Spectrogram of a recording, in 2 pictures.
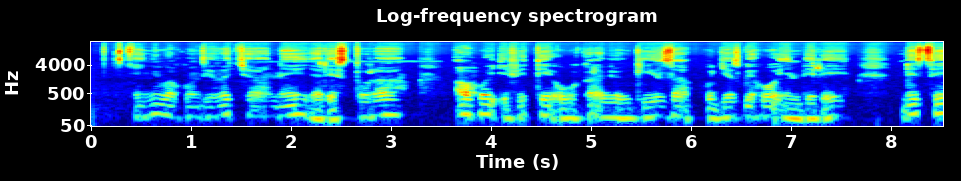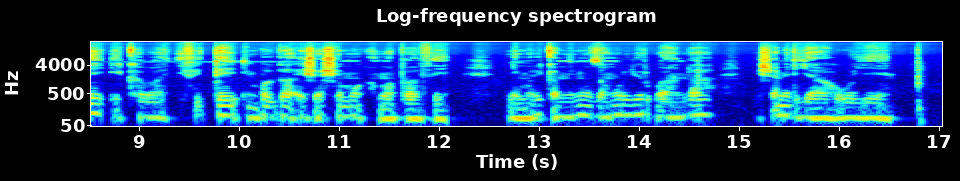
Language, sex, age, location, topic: Kinyarwanda, male, 25-35, Huye, education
